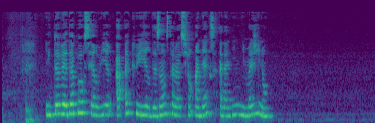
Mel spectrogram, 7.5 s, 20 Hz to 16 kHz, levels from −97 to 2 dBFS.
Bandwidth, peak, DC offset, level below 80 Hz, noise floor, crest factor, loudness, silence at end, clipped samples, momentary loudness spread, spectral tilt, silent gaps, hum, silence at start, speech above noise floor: 11.5 kHz; -12 dBFS; under 0.1%; -60 dBFS; -68 dBFS; 20 dB; -29 LUFS; 2.05 s; under 0.1%; 11 LU; -4 dB/octave; none; none; 0.5 s; 40 dB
